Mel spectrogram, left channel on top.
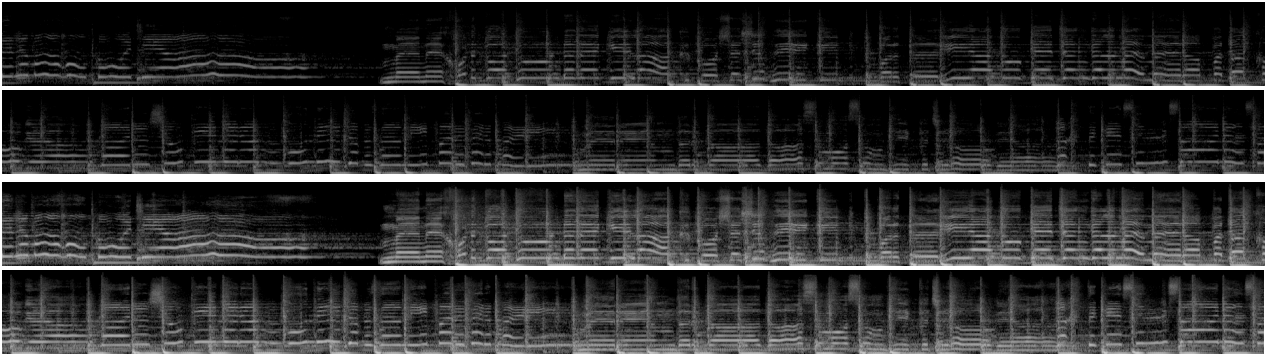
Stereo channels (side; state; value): left; quieter; 14.0 dB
